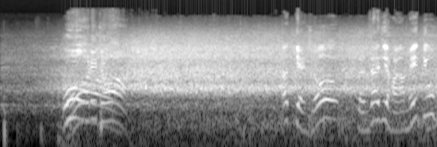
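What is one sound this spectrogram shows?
A large stadium crowd erupts into a loud roar of cheering.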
